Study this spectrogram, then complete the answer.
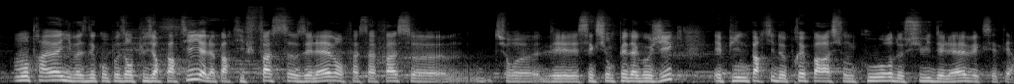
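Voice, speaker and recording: The speech moves at a fairly quick pace with ordinary pitch variation. Music plays in the background. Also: man, fairly high pitch for a man. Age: 30s. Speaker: vocational teacher, baker by training. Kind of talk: interview testimony. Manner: halting, frequent hesitations.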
